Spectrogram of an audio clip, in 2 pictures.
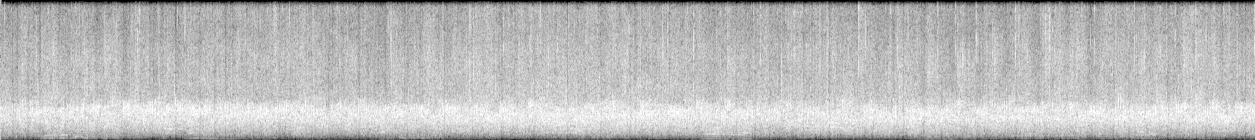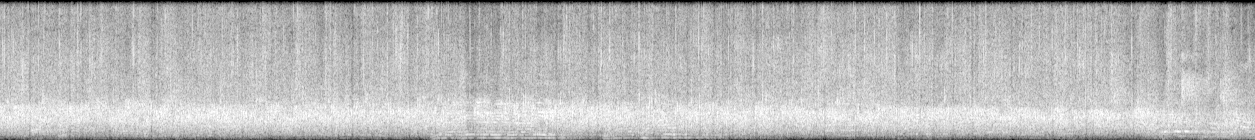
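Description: An audience applauding in a long, steady round of clapping, with a few voices audible through it.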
